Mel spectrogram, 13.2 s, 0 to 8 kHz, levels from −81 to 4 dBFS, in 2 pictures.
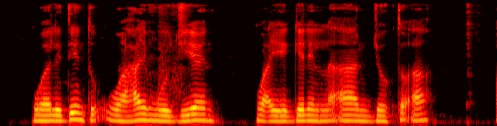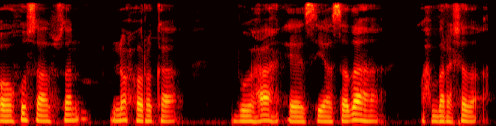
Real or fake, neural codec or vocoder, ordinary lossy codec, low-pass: fake; vocoder, 24 kHz, 100 mel bands, Vocos; none; 7.2 kHz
